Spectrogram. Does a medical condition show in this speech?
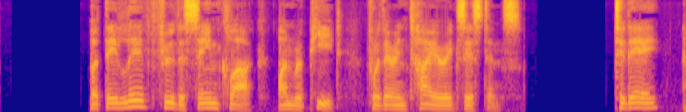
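No.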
